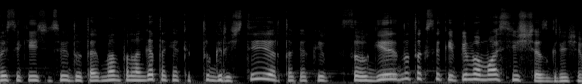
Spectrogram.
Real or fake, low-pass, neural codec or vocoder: real; 14.4 kHz; none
